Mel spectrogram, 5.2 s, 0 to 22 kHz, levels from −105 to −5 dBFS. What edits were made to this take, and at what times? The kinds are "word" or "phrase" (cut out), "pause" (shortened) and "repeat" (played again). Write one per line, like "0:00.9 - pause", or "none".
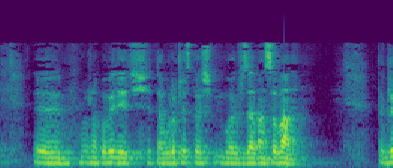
none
